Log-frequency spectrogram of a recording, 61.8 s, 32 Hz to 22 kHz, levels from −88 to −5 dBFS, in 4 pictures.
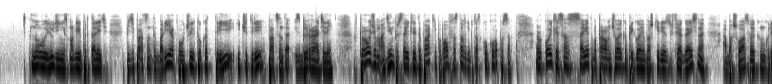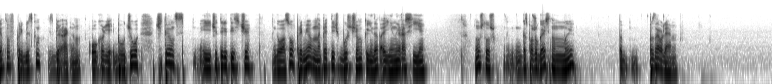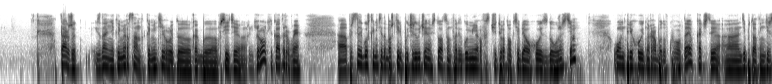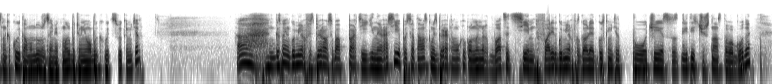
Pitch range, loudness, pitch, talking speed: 100-125 Hz, -14 LUFS, 110 Hz, 125 wpm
